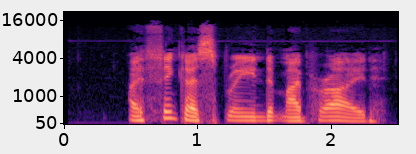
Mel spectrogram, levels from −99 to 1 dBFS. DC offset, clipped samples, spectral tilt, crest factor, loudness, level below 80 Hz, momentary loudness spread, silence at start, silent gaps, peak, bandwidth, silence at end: under 0.1%; under 0.1%; -4.5 dB/octave; 18 dB; -21 LUFS; -54 dBFS; 6 LU; 0.5 s; none; -4 dBFS; 14 kHz; 0.15 s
